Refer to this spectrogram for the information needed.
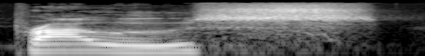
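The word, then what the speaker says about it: praus (πραΰς): Actually, in the Greek, and I'll give you a Greek word just because you'll know in a minute, but the word is praus. Praus, there it is, spelled out for you phonetically.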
